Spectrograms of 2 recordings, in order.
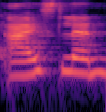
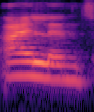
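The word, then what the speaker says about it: Islands: হ্যাঁ হোয়ার আর the canary আইসল্যান্ড না, ওইটা আইল্যান্ডস হয়, এখানে এই এসটা সাইলেন্ট থাকে, ঠিক আছে।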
